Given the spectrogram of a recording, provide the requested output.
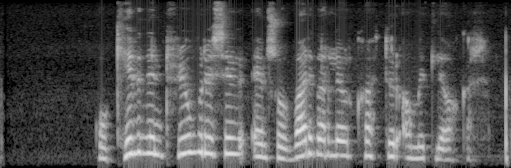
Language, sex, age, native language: Icelandic, female, 30-39, Icelandic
